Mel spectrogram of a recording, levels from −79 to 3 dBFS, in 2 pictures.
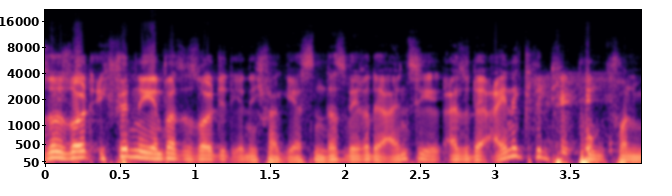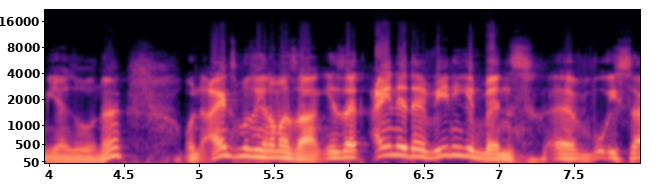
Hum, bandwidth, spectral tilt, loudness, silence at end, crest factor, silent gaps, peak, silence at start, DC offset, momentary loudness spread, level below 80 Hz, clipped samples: none; 14 kHz; -6 dB/octave; -13 LUFS; 0 s; 12 dB; none; 0 dBFS; 0 s; under 0.1%; 9 LU; -24 dBFS; 0.4%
